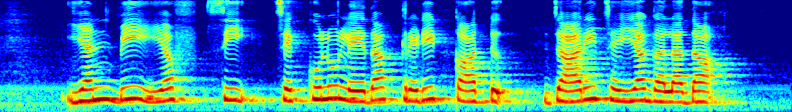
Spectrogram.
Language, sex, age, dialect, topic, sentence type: Telugu, female, 25-30, Telangana, banking, question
